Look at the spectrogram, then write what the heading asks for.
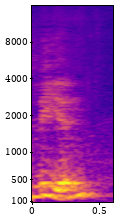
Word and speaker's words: lien: breath that's what a commercial lien is it's pronounced lion it comes from the latin origin link to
